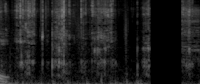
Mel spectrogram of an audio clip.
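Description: A spoon stirring and scraping thick two-part adhesive paste inside a small metal can, giving irregular scraping clicks; the sound cuts off abruptly about one and a half seconds in.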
